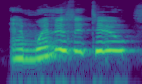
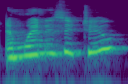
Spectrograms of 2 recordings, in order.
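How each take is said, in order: First: The question sounds irritated and put out. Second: The question sounds calm and simply curious. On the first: The speaker resents being given the task. The speaker calls it wrong. "I'm not going to respond like that" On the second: The speaker just wants the facts about the task. The speaker calls it right. "as though I'm looking for information"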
